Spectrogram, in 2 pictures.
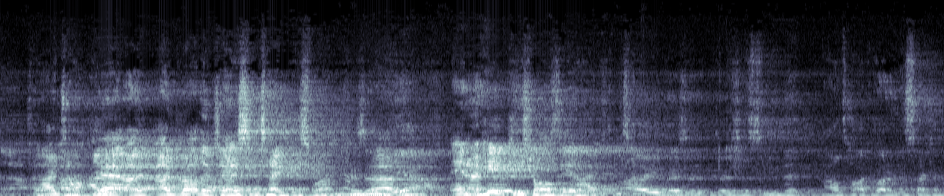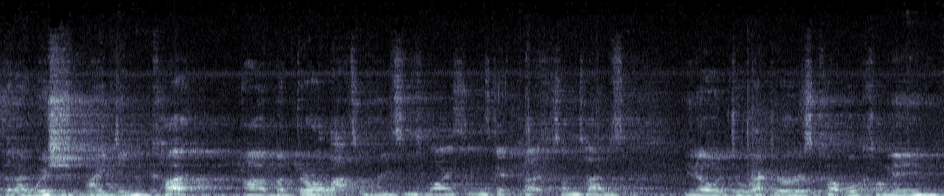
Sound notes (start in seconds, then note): none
